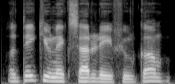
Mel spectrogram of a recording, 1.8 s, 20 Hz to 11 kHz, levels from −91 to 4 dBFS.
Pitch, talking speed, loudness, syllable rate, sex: 140 Hz, 275 wpm, -16 LUFS, 6.5 syllables/s, male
